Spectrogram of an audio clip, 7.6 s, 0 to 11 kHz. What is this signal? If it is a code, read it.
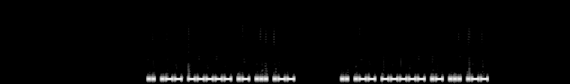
Morse code, heard as a keyed tone, about 40 wpm, 700 Hz. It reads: IW0ASW IW0ASW
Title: DXCC-100 Call Signs - 6 Characters - Repeated 2x - 40wpm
